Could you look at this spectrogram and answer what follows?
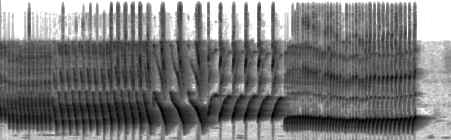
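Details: A canary delivers rolling 'ngerol jeda' song meant to prompt young canaries to sing sooner. Rapid high trills give way to sweeping downslurred chirps, then a long, steady, lower buzzy roll that stops abruptly.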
